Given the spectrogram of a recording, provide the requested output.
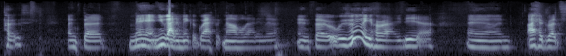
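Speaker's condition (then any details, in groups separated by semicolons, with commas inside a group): Deafness; relies on hearing aids and lip reading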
